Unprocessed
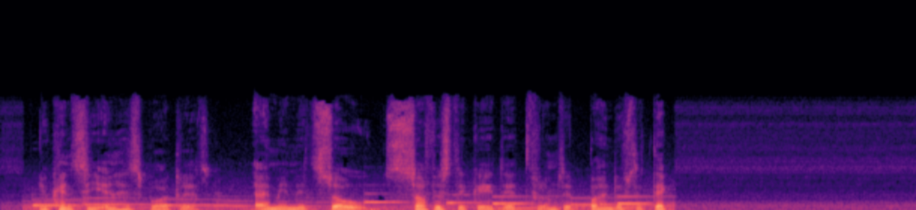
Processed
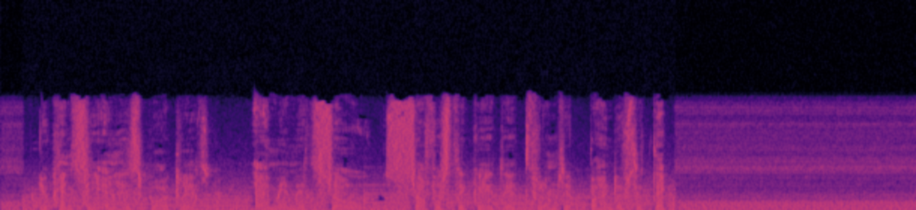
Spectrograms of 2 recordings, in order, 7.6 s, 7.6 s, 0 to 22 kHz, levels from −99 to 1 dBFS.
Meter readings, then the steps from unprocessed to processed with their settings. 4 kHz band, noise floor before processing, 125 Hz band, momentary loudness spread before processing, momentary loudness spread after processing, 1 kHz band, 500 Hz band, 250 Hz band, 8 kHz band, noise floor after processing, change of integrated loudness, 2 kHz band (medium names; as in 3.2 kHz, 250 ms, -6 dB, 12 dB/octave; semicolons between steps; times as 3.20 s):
+8.5 dB, -54 dBFS, -17.0 dB, 7 LU, 9 LU, -6.5 dB, -15.5 dB, -16.0 dB, +9.5 dB, -44 dBFS, -8.5 dB, +4.0 dB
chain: spectrum-flattening compressor 10:1; trim -7.5 dB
